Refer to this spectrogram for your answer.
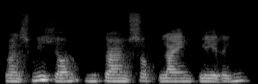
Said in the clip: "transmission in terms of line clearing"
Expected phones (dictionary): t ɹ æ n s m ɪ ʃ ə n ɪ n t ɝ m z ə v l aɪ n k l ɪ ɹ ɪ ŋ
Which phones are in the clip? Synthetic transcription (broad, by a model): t ɹ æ n s m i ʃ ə n ɪ n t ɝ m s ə p l aɪ n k l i ɹ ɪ ŋ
